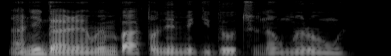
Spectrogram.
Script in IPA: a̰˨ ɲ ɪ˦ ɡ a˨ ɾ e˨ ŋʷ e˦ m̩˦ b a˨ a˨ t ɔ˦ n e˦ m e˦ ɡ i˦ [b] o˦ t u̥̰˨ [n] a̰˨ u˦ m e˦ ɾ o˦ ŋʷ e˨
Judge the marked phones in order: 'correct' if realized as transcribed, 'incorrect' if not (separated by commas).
incorrect, correct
